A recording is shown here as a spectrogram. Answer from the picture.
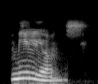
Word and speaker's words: millions: Millions. Millions. So you're saying millions, but that I sound is not e.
